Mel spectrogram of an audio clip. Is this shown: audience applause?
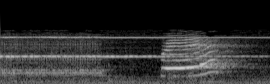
no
